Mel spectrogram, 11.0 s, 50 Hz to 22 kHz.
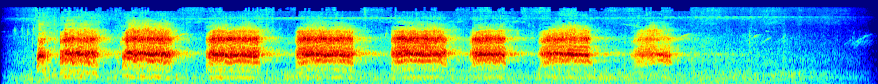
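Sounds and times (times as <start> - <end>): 
Little Blue Heron alarm flight calls: 0.4 - 8.6.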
